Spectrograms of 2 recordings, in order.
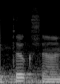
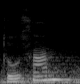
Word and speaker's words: Tucson: a city name is tuxen in spanish we say took son and one time i was talking to somebody and i'm like are you going to tucson and he goes like you mean tucson and i'm like yeah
